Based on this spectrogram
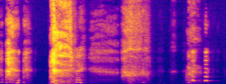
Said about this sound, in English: Was that a cough or a laugh? I don't know, I started like choking on my breath.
